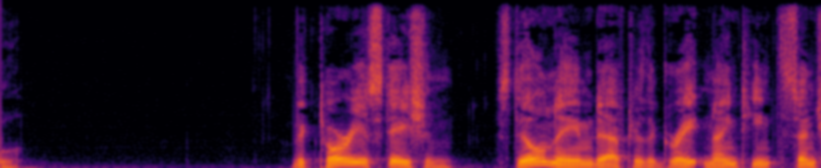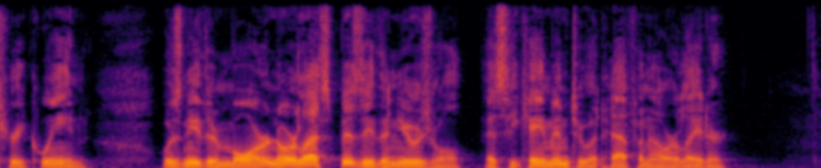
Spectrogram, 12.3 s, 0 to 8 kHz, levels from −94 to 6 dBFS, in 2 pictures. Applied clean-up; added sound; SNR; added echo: none; none; none; none.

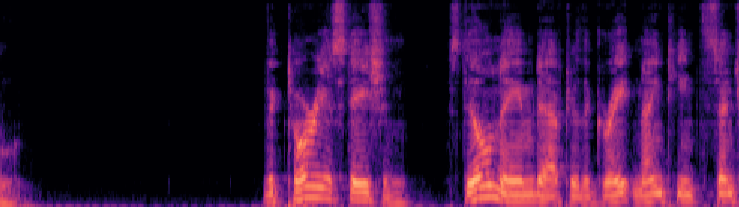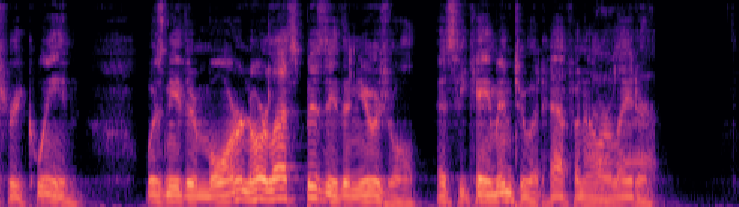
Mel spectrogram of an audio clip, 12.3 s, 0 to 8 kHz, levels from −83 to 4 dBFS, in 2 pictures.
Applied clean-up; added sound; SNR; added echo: neural separator model SepFormer DNS4.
